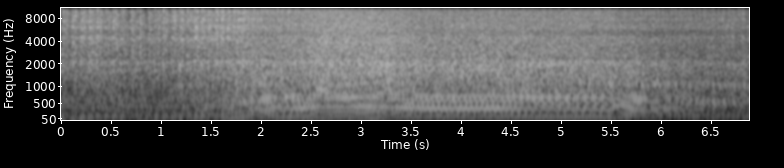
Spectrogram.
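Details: Honda HR17 lawn mower single-cylinder engine, after starting trouble on return to service: runs steadily, revs rise smoothly then settle, even firing with no misses or knocks; running normally. Carburettor bowl gasket leaking fuel and contact points suspected.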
